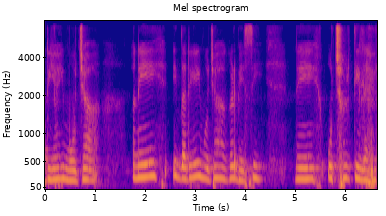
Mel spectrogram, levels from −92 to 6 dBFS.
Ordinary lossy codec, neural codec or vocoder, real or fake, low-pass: none; none; real; 7.2 kHz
